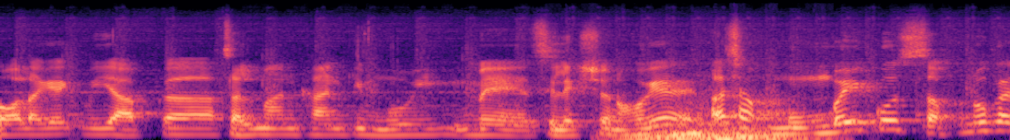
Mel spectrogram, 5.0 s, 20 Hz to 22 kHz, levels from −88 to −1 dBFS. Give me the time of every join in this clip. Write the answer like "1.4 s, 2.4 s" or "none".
3.5 s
